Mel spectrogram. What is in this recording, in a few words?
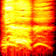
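damaged, Japanese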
